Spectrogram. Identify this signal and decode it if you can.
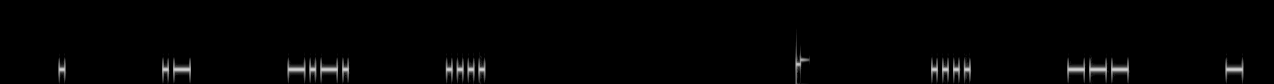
Morse code, heard as a keyed tone, about 22 wpm, spaced as for 8 wpm, 700 Hz. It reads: EACH HOT
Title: 6x Character Spacing - Top 100 Words - 22wpm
